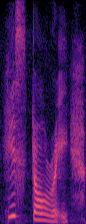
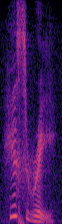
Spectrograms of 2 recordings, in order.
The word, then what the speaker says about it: history: But if you often listen to the foreigners, you will know that they do not say history, but they say history, history, just two syllable, history, history.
